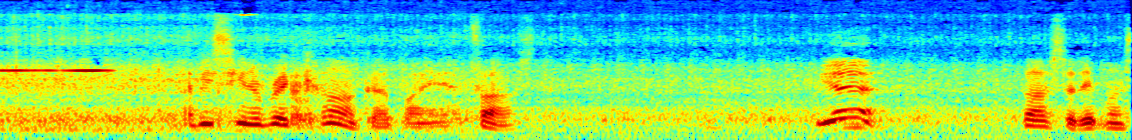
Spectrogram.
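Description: A woman speaks kindly from inside a van.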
